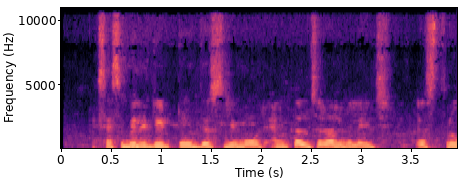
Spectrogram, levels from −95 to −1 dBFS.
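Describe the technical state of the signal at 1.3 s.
At 1.3 s the signal is intact, with no dropout, distortion, noise burst or other fault in the speech at that point.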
